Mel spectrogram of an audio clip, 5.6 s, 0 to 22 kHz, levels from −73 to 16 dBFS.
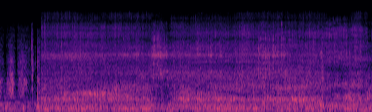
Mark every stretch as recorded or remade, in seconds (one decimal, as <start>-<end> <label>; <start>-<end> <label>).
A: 0.0-5.6 recorded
